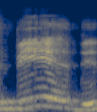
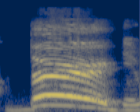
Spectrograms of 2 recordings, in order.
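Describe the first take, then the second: First: "bird" as "beer-dee", with an I and tapped R; wrong spelled-out vowel. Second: "Bird" loud, with a long "er" in the middle; correct R-controlled vowel. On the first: Teacher showing students the mistake, "bird" said as "beer-dee". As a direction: mispronounce "bird" as "bir-dee", vowel as written. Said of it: "não". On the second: Teacher modelling the right way, loud "Bird" with an "er" sound. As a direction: say "Bird" as "berd", R colouring the vowel. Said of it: "nós falamos er, mesmo som". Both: Shown as a demonstration.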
